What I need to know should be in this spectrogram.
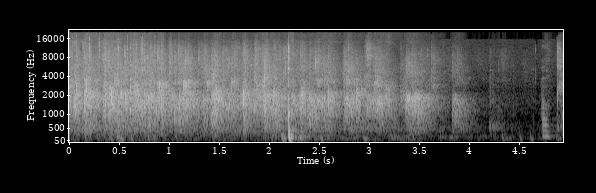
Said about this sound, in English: Applause for Mary.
